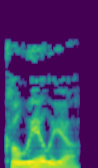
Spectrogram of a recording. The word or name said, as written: kahlilia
